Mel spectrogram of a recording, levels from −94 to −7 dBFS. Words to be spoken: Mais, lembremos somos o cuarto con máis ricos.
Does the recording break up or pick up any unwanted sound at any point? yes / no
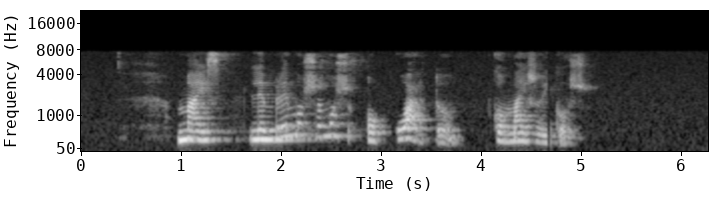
yes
